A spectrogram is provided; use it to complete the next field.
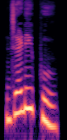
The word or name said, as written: ಝಡಪ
